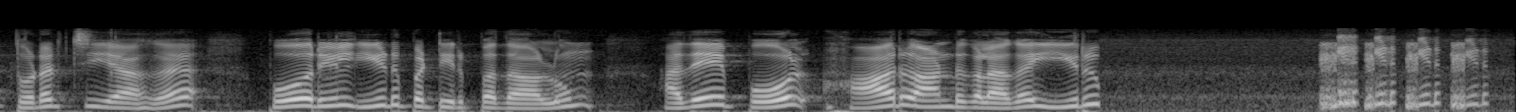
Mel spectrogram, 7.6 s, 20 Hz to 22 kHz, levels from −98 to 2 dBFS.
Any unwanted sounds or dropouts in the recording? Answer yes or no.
yes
